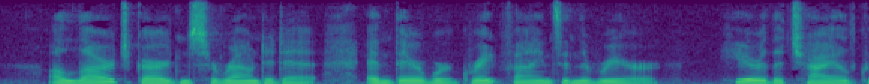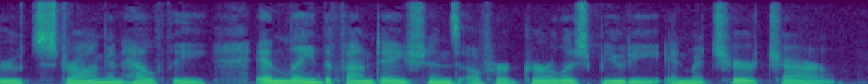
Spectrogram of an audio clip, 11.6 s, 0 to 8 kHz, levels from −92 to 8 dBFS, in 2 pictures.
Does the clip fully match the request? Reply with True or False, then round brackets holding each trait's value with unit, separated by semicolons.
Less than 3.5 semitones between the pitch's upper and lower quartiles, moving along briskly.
False (2.6 semitones; 155 wpm)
